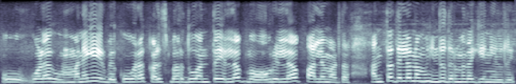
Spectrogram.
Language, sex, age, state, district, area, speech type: Kannada, female, 18-30, Karnataka, Yadgir, urban, spontaneous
